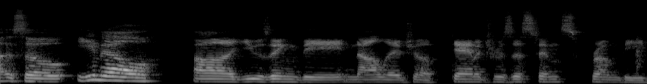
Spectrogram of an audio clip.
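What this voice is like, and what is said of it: Usual voice. Nothing is said of it.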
